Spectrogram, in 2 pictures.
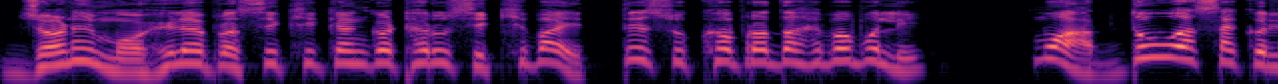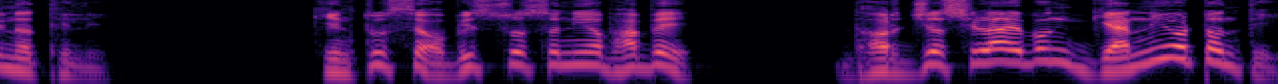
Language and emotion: Odia, surprised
